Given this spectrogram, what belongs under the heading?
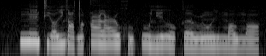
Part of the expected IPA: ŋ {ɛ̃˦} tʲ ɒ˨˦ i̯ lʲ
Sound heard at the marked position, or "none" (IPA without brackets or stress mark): ẽ˦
